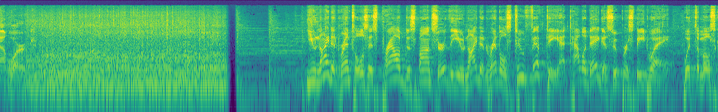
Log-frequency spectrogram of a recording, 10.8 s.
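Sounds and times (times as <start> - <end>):
speech: 0.0 - 0.9, 4.6 - 10.7
Xfinity Series stock car engines starting up on pit road at Talladega: 0.0 - 3.5.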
